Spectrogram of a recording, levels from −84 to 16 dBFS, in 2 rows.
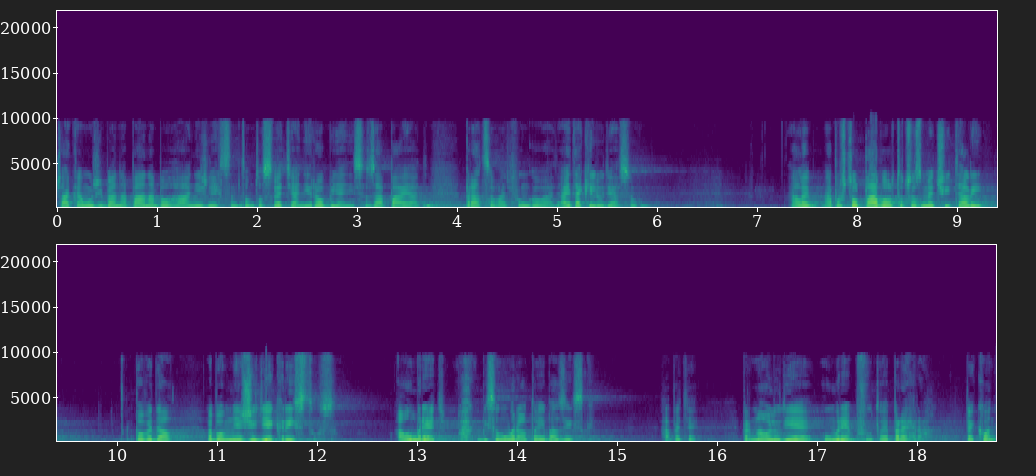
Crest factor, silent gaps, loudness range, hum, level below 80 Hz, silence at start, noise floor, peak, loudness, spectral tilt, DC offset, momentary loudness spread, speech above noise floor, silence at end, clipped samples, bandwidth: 18 dB; none; 5 LU; none; -40 dBFS; 0 s; -55 dBFS; 0 dBFS; -18 LUFS; -6.5 dB/octave; under 0.1%; 14 LU; 37 dB; 0 s; under 0.1%; 10 kHz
